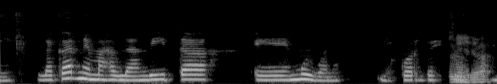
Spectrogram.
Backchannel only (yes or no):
yes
